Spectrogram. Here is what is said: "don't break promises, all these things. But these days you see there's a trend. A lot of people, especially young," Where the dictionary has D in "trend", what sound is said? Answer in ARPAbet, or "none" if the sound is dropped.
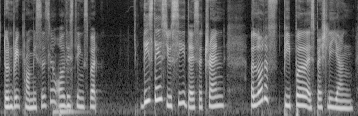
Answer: D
